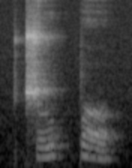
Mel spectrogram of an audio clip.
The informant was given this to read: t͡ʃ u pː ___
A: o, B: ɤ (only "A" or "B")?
A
